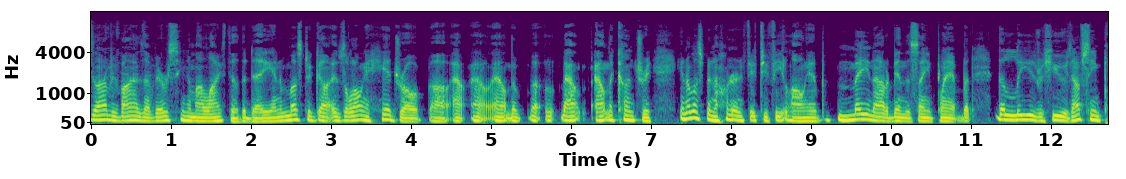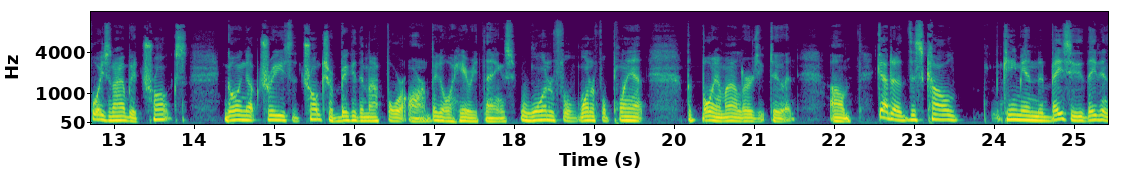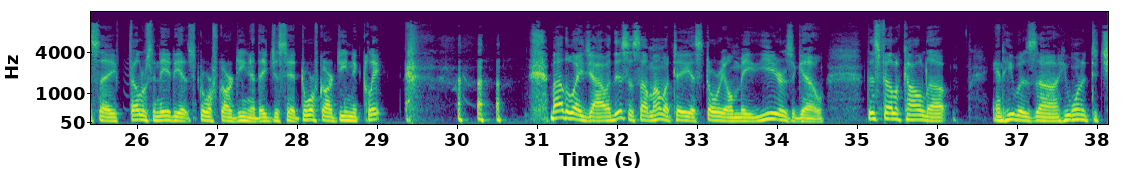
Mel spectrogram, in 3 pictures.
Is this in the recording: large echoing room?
no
